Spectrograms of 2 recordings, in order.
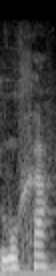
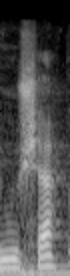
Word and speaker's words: Mucha: Alphonse Mucha comme on le prononce en tchèque, et Mucha comme il devient euh, connu au monde entier, c'est exactement le cas.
